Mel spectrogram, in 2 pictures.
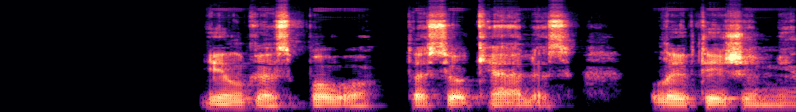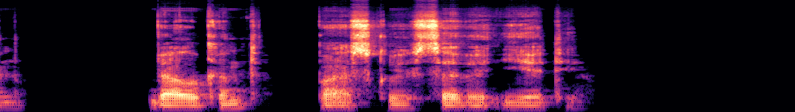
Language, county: Lithuanian, Marijampolė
